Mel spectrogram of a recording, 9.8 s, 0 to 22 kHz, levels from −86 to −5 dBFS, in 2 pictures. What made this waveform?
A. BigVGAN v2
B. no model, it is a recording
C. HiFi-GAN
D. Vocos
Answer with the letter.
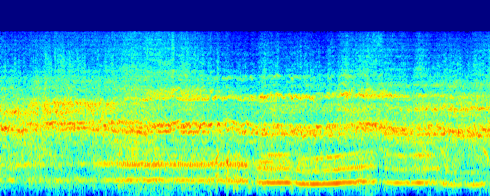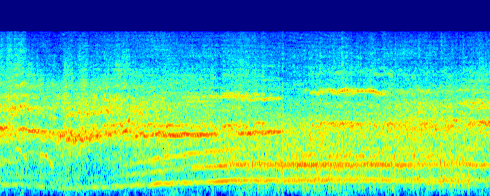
D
